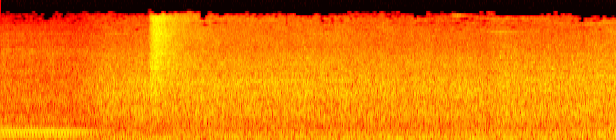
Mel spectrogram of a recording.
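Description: An articulated diesel bus rolls past.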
